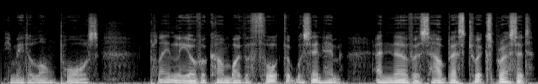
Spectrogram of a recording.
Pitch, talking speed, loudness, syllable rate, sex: 85 Hz, 235 wpm, -17 LUFS, 6.2 syllables/s, male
